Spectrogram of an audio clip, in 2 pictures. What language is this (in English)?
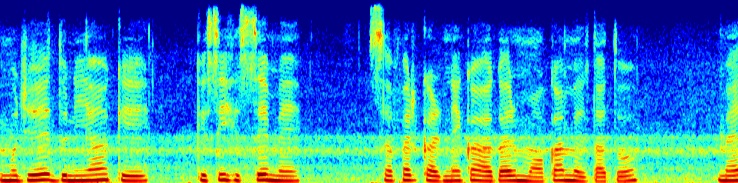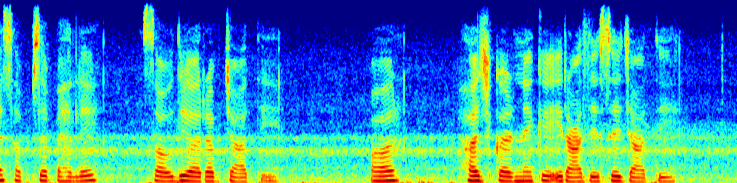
Urdu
